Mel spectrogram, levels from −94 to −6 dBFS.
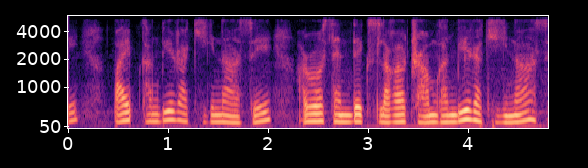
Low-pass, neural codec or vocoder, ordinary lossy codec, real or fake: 5.4 kHz; none; none; real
